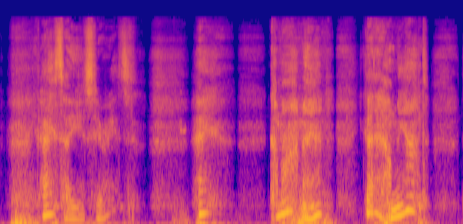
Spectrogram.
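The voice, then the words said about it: Out-of-breath Mark Wahlberg impression. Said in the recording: “out of breath Mark Wahlberg”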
